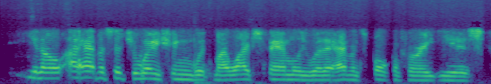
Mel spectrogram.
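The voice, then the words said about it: Long Island accent. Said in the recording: “Long Island ... Accent ... everybody thinks I talk funny”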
